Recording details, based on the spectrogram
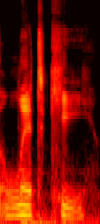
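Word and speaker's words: Luetge: hybrid i've been saying licky licky it's l-u-e but but somehow it's like an i sound like it doesn't look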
